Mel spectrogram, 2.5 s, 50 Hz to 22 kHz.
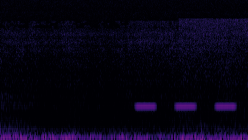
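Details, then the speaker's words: Apple AirPods Pro 2 in-ear hearing test, audiologist taking it himself, left ear; tones at varying volumes and frequencies like an audiogram, tapped when heard; three brief soft steady pure tones over low room hum; pure-tone hearing test tones. "then it's going to play tones at different volumes and frequencies just like an audiogram"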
